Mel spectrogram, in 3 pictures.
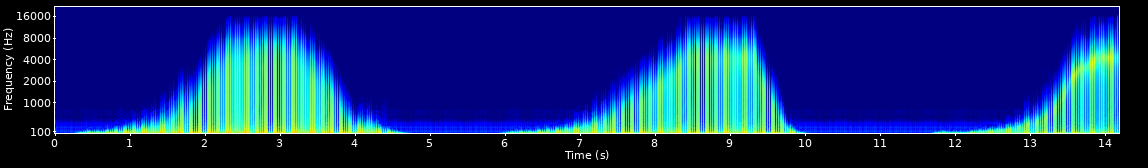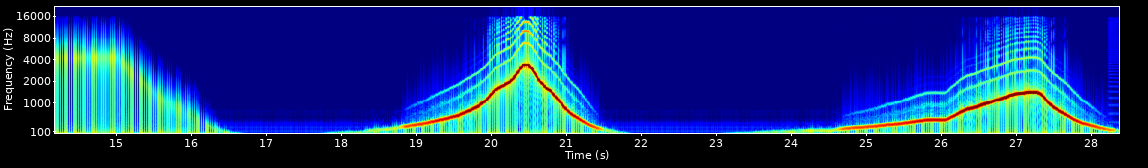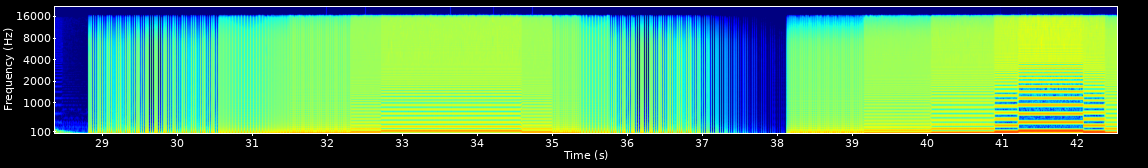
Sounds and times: Synthesizer: 0:18.2 - 0:21.8, 0:23.7 - 0:29.4.

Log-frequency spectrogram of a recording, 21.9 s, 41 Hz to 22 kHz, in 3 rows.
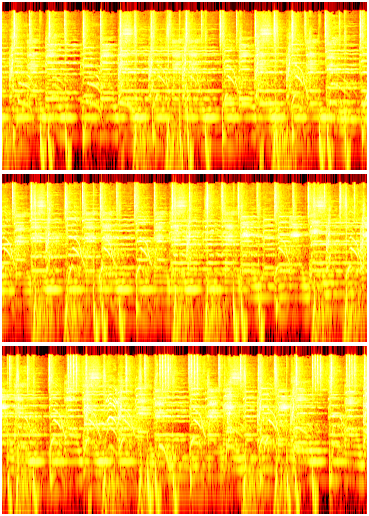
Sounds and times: Music: 0:00.0 - 0:21.9.

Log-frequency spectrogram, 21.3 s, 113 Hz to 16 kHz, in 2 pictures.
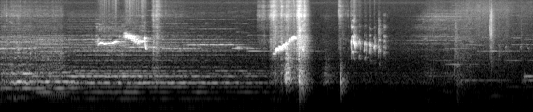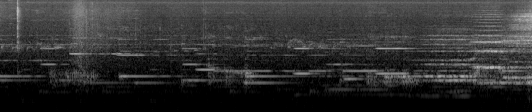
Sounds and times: Music: 0:00.0 - 0:06.4, 0:08.2 - 0:21.3
Inside, small room: 0:00.0 - 0:21.3.

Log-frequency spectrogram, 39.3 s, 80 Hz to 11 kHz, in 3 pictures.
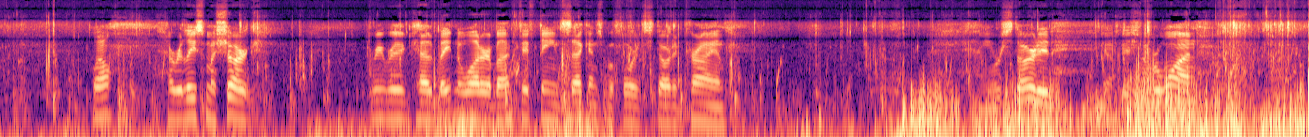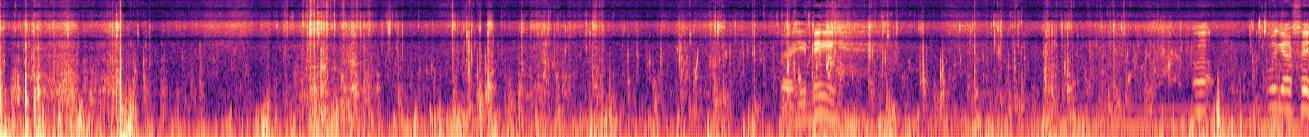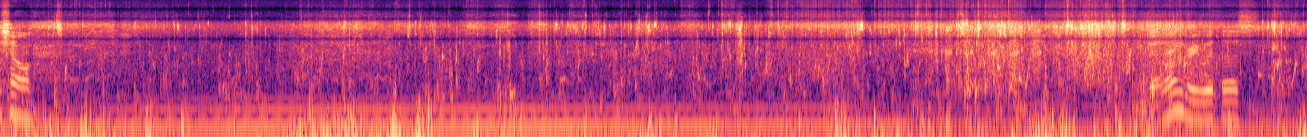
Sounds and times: Rowboat, canoe, kayak: 0:00.0 - 0:39.2
Speech: 0:03.7 - 0:07.3, 0:25.8 - 0:26.6, 0:37.6 - 0:38.7.

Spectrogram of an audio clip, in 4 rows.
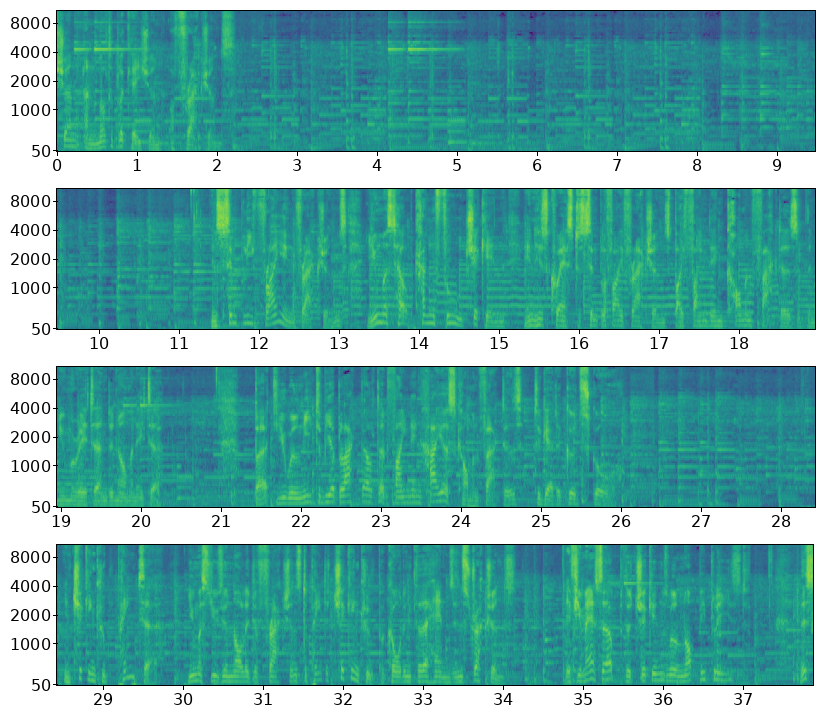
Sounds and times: Speech: 0:00.0 - 0:02.3, 0:11.3 - 0:20.3, 0:21.4 - 0:26.1, 0:28.5 - 0:34.2, 0:34.8 - 0:37.1
Music: 0:00.0 - 0:37.8.

